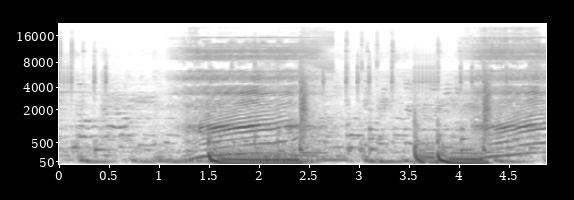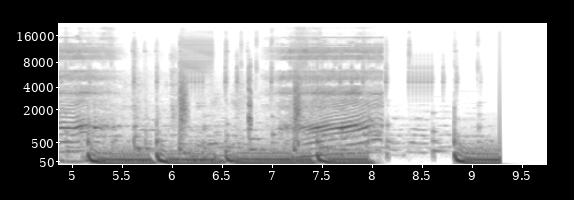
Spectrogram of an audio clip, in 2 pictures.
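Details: Snoring from a compilation of funny snoring clips: loud, rumbling snores, three long breaths with rising rattling tones, heard over music and room noise.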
